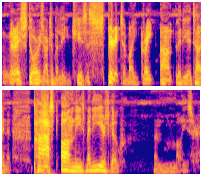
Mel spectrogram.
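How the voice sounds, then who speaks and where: An actor playing a nervous, evasive husband in a period ghost story, hesitant, fussy and defensive, often stammering. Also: male voice, mid-range voice, moderate pace, creaky, bright, forceful tone, slightly rough, no room sound, full character voice. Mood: nervous, grave. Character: nervous, evasive husband, anxious to flee haunted house. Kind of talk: period ghost story audio drama acting.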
